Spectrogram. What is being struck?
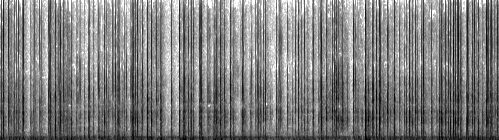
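Paperback book with glossy cover.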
